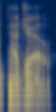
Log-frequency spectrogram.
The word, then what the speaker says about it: Peugeot: Shout out to Jonathan Peugeot. Peugeot, is that how you say it?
